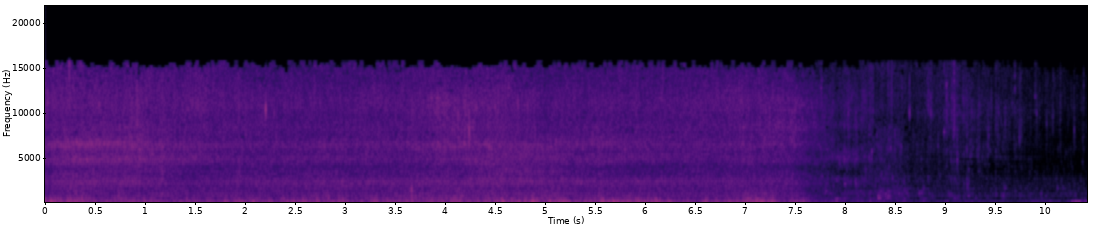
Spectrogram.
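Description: Small lake waves washing onto a sandy shore, with wind buffeting the microphone; the sound drops to a quieter hush after about eight seconds.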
